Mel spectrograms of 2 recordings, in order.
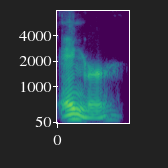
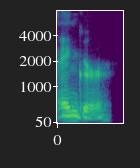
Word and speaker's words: anger: singer but compared to if you never say the g like if you say anger instead of anger which sounds horrible um i think that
